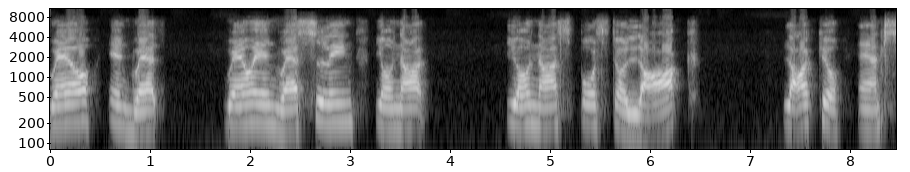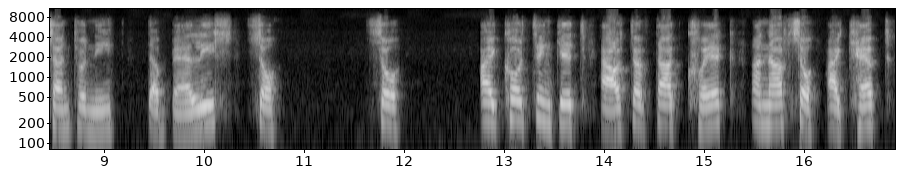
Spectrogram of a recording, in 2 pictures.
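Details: 25-year-old man with cerebral palsy since birth, which he says affects his balance, coordination and speech; doctors said he would never walk, and he is now a powerlifter; speech impairment associated with cerebral palsy.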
